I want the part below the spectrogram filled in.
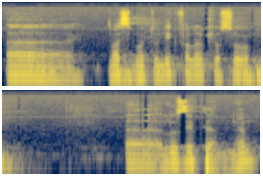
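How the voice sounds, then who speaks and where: A man from Brazil with a Brazilian Portuguese accent, preaching a sermon in a conversational way, often tossing in quick asides to check the congregation is with him. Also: mid-range voice, fairly even intonation, warm tone, a little hiss or hum. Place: church sanctuary. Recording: long church hall reverb.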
